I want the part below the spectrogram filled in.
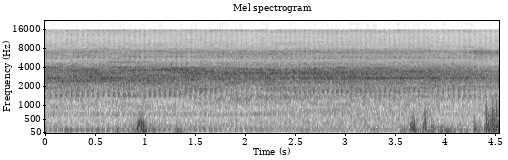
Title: Long time no start; Aprilia Leonardo 125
